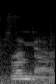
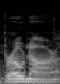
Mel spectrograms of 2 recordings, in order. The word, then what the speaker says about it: Brobnar: I couldn't even pronounce Brobnar. I was like, yeah, I always want to call it Bronar. Yeah. It's the Brodar, but Brob. No prob, Bob.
